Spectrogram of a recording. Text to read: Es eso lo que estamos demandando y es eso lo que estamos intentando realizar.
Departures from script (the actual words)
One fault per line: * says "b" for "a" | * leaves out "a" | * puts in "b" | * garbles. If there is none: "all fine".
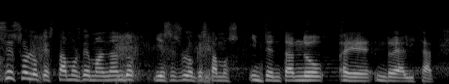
all fine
